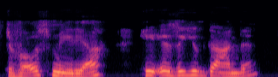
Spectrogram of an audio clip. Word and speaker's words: Devoss: well my name is you pronounce it right my name is devos and my production company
